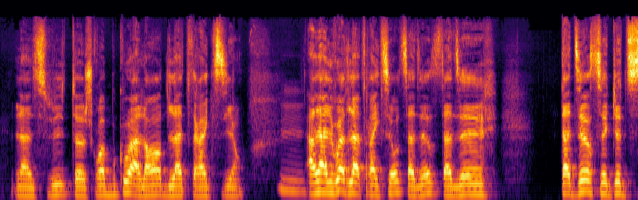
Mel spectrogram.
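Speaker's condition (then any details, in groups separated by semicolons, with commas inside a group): Cerebral palsy, near quadriplegia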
